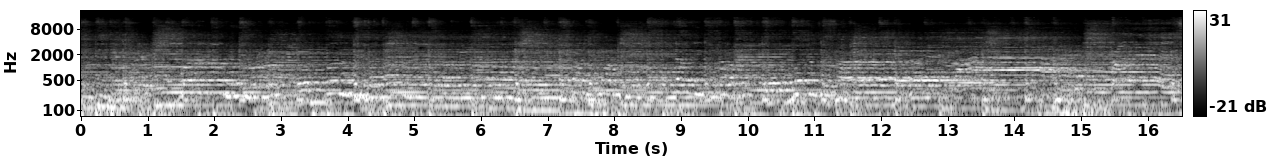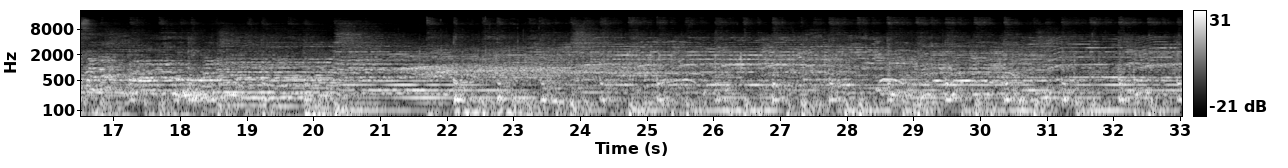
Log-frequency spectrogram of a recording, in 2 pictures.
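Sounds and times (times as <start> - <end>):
live rock band: 0.0 - 33.0
crowd whooping and shouting: 20.5 - 33.0.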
